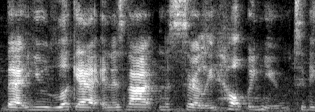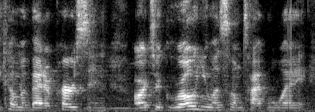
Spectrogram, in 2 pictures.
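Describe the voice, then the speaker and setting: Bright-voiced young woman hosting a live stream. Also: lowish voice, fairly even intonation, a little fast. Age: young adult. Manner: chatty, familiar, uses slang. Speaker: host of a family live stream. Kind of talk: casual live-stream chat. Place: living room, on a couch. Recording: noticeable room noise.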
